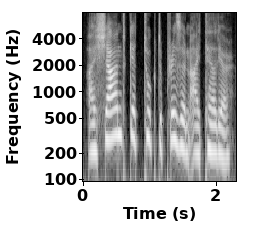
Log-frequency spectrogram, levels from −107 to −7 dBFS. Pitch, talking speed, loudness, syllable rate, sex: 240 Hz, 235 wpm, -19 LUFS, 4.7 syllables/s, female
